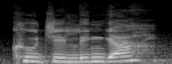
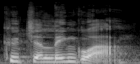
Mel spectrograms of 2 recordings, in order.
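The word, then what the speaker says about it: Kujichagulia: the second one is kuil linga I said it wrong already cucha lingua it means self-determination and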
